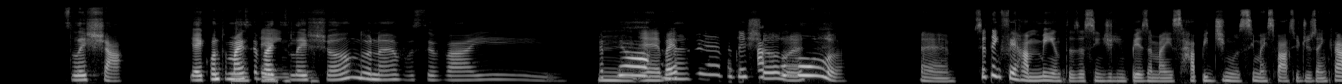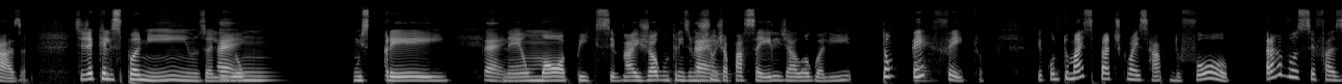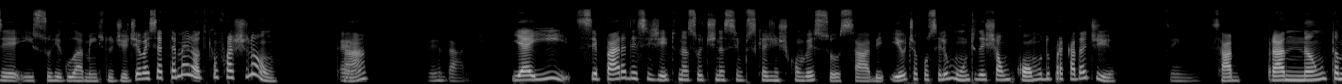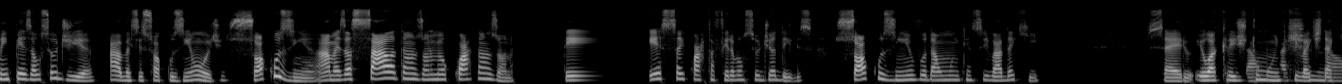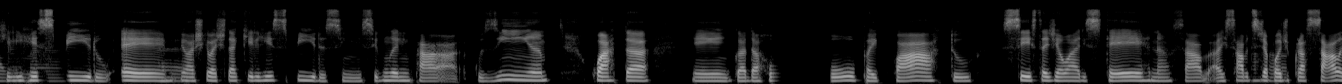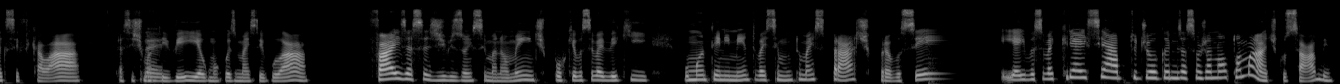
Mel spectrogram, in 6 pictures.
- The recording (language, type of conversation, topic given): Portuguese, advice, Como posso criar o hábito de manter o espaço de trabalho e a casa organizados e limpos?
- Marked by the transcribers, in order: distorted speech; unintelligible speech; tapping; in English: "mop"; other background noise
